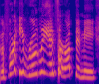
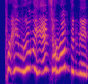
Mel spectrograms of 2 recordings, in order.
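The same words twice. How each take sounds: First: Said in the usual way. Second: Much higher, louder, fast mock outrage; high indignant repeat. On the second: Shown as a demonstration. Re-reading the line after the interruption, higher and louder. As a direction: squeal it in mock offence.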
